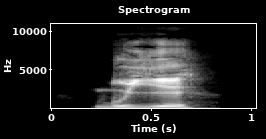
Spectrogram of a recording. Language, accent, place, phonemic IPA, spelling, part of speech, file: French, France, Lyon, /buj.je/, bouilliez, verb, LL-Q150 (fra)-bouilliez.wav
- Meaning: inflection of bouillir: 1. second-person plural imperfect indicative 2. second-person plural present subjunctive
